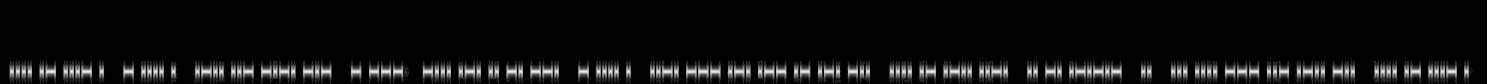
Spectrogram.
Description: Morse code, heard as a keyed tone, about 40 wpm, 600 Hz. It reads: HAVE THE LUCK TO BRING THE FORWARD HALF IN. I SHOULD HAVE
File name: the old man and the sea 2 40wpm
